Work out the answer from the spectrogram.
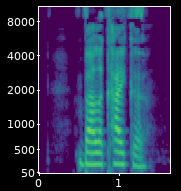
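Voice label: "balalaika", English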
